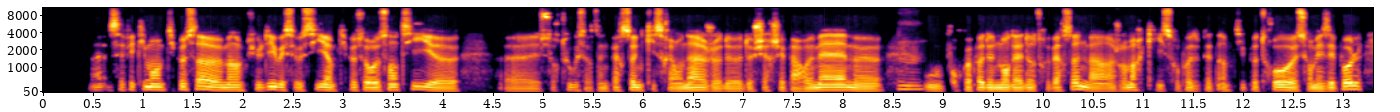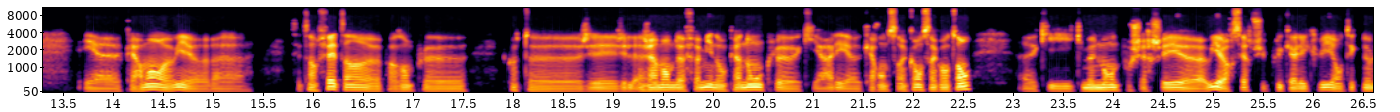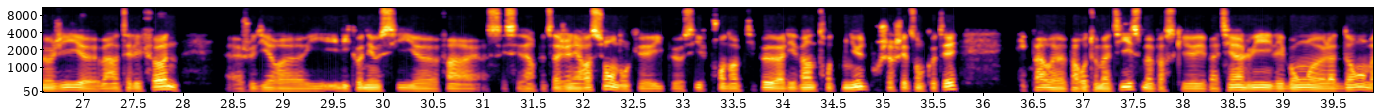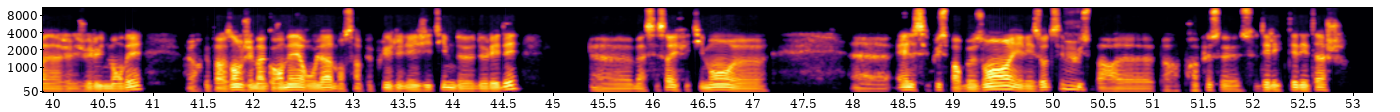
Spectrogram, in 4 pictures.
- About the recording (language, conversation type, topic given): French, advice, Comment puis-je apprendre à dire non et à poser des limites personnelles ?
- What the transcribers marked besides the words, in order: none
